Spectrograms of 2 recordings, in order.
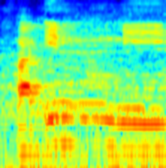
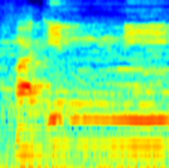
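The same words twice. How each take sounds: The two takes are said the same way.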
